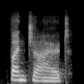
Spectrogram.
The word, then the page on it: panchayat: Indian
